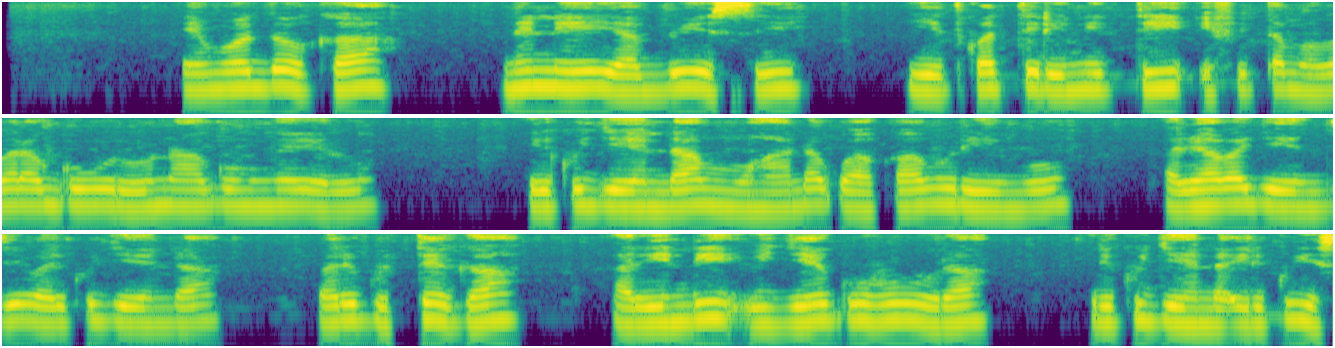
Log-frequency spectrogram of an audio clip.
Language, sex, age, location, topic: Kinyarwanda, female, 25-35, Musanze, government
